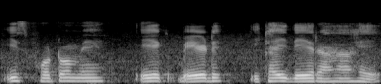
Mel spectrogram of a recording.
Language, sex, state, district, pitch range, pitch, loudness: Hindi, male, Uttar Pradesh, Lalitpur, 140-155 Hz, 150 Hz, -16 LUFS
